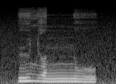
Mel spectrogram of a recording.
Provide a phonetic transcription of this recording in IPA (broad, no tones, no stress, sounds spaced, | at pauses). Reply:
ʉ ʎ ɤ nː u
